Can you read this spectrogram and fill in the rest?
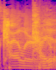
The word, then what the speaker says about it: Chyler: Chyler Lee or Leigh, I don't remember how her name is pronounced. – Yeah, it's Kyler. – Oh, it's Kyler.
